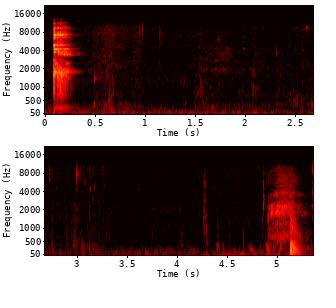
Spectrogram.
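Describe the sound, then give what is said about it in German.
Glasses clink together in a toast, a sharp bright ring at the start, followed by quiet room tone and another brief clattering knock near the end. “Prost. Prost.”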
